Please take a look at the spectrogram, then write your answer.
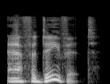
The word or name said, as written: affidavit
